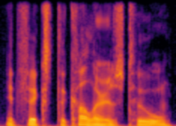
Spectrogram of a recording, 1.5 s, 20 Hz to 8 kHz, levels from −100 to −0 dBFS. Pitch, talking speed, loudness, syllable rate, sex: 90 Hz, 205 wpm, -18 LUFS, 5.2 syllables/s, male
